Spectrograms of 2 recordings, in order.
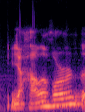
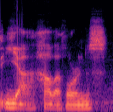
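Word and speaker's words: Gjallarhorn: Yeah, Yahalahorn, I think. Uh-huh. Yeah, it's like a Y. It's not a J so much. I think because it's Nordic. I believe it's Yahalahorns.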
